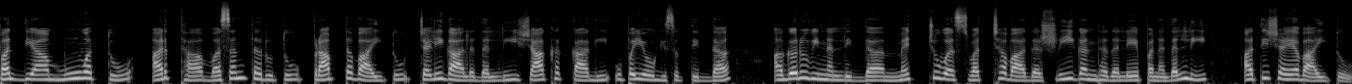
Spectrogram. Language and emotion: Kannada, neutral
